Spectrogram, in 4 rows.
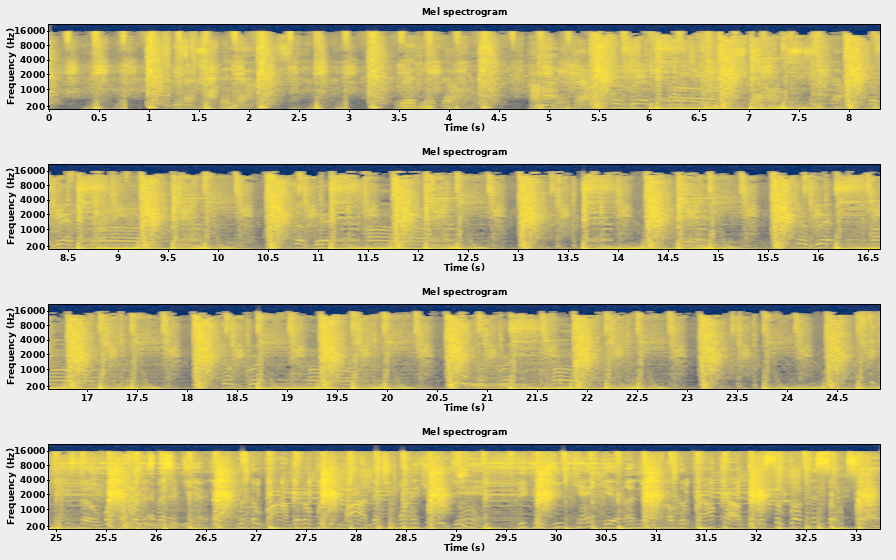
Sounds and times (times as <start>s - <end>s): Music: 0.0s - 33.2s.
